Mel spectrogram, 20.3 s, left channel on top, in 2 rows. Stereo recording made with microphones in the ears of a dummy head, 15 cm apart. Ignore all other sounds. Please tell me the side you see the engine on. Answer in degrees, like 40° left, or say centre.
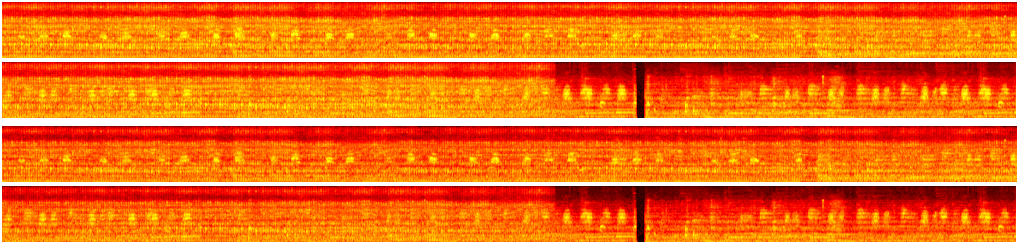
20° left.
